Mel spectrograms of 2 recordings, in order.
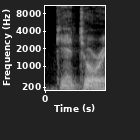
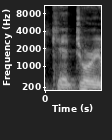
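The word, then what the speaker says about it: Cantore: He goes, Cantori, when you make it to the big time, I want you to pronounce that vowel on the end of your last name.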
